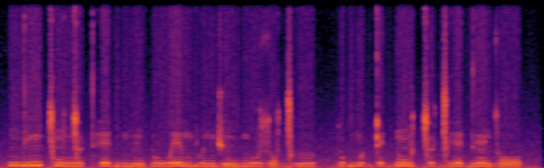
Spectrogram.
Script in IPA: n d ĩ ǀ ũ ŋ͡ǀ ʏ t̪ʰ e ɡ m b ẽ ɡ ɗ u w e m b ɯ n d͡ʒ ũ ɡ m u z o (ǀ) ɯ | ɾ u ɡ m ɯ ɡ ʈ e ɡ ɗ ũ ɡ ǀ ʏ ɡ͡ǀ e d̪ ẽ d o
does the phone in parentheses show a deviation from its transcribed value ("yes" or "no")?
yes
